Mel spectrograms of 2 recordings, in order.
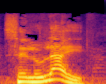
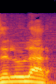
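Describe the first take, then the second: First: The word ends with an i sound, not r. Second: The word ends with a clear r sound. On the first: This is how rural Cibao locals speak. "los lugareños hablan con la I intercalada al final de las palabras" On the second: This is the usual standard form. "en lugar de celular"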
